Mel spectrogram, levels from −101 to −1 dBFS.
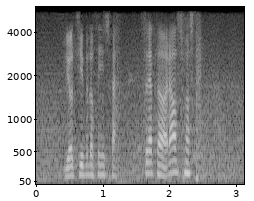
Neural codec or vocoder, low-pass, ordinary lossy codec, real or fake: codec, 16 kHz, 0.5 kbps, FunCodec, trained on Chinese and English, 25 frames a second; 5.4 kHz; AAC, 32 kbps; fake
